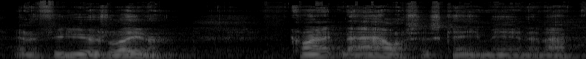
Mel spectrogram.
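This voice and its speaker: In a Mississippi accent, a man of medium pitch speaks at a moderate pace with monotone, flat intonation. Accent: Southern US (Mississippi). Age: 80s+. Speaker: retired nephrologist. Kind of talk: interview answer.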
